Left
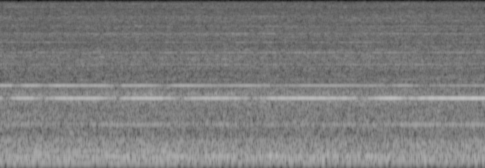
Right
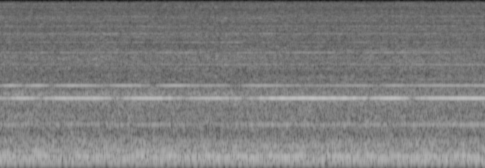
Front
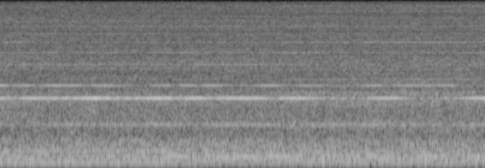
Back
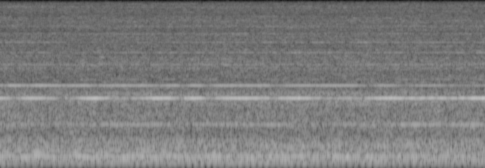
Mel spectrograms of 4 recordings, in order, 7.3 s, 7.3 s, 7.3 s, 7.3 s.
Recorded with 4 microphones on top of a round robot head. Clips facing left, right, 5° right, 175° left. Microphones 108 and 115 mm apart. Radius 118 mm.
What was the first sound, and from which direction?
Only background noise.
